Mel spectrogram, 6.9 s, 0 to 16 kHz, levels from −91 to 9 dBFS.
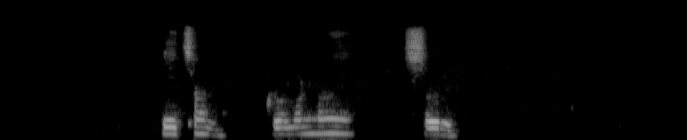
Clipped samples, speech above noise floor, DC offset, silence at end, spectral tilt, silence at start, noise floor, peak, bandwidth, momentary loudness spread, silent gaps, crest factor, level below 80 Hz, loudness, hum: under 0.1%; over 54 dB; under 0.1%; 2.3 s; -5 dB/octave; 1.6 s; under -90 dBFS; -20 dBFS; 7.4 kHz; 13 LU; none; 22 dB; -82 dBFS; -37 LUFS; none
